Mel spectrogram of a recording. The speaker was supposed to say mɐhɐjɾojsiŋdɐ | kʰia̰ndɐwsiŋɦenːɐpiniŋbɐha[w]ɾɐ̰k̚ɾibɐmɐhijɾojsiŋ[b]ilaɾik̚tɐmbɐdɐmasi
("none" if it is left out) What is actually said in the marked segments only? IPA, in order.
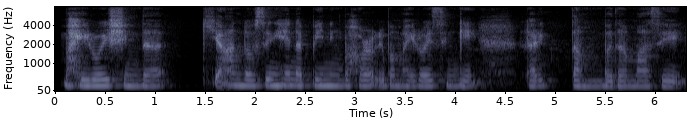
w, ɡ

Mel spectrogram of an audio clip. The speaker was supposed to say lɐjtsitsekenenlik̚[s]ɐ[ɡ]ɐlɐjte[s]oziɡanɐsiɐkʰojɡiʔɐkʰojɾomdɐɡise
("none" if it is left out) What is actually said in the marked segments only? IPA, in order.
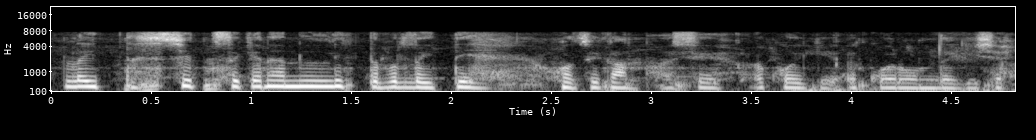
t, b, h

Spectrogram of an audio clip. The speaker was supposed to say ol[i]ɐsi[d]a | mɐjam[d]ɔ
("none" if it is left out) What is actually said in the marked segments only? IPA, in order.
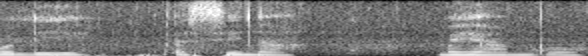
i, n, b

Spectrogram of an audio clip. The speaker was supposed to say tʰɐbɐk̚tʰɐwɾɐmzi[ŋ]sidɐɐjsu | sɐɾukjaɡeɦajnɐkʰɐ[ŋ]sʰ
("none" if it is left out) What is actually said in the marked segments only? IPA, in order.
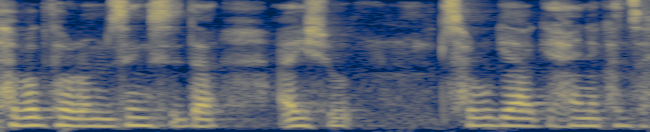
ŋ, n

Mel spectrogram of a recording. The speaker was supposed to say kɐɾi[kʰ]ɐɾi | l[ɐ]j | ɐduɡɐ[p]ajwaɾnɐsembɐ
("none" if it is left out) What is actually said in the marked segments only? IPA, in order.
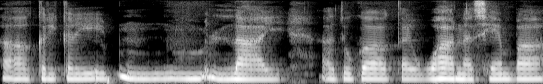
k, a, k

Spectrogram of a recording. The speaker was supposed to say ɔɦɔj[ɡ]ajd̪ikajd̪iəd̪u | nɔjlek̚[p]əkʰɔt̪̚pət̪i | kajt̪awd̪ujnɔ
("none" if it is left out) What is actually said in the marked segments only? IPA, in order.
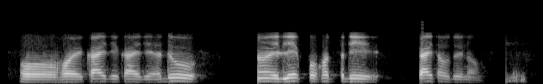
k, p

